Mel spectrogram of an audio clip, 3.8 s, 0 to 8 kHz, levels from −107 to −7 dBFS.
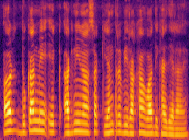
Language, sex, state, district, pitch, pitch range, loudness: Hindi, male, West Bengal, Alipurduar, 175 Hz, 155-185 Hz, -19 LUFS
